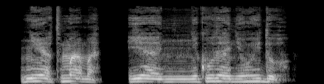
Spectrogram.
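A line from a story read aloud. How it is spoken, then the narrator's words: Through gritted teeth. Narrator (Russian): процедил Бальдер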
